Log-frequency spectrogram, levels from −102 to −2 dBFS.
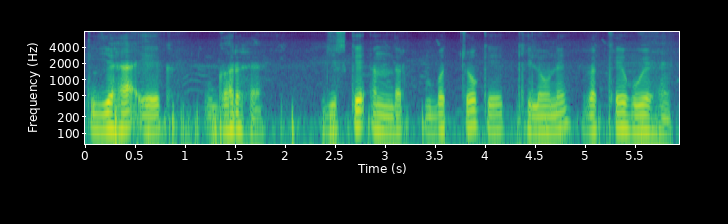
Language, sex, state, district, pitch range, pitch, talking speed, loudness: Hindi, male, Uttar Pradesh, Saharanpur, 110-125 Hz, 115 Hz, 120 wpm, -21 LUFS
